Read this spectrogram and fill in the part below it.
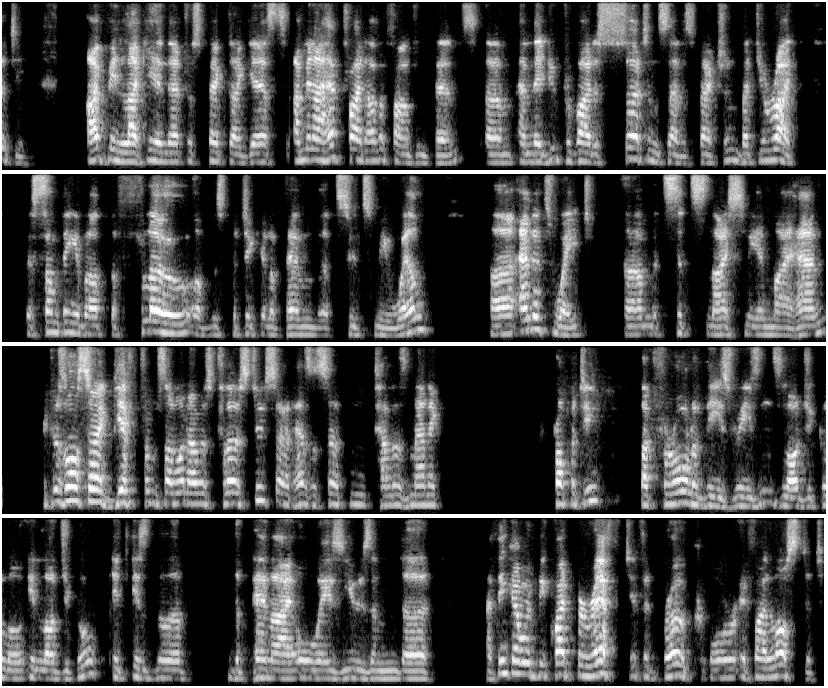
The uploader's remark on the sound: We met via Zoom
